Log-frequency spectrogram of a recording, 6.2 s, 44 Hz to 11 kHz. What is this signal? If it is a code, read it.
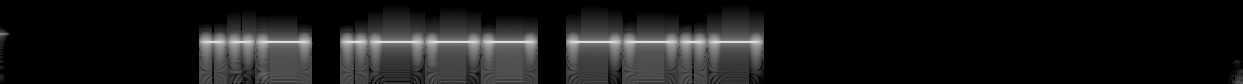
Morse code, heard as a keyed tone, about 17 wpm, 700 Hz. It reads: UJQ
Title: USA Call Sign Postfixes - 3 Letters 17wpm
